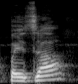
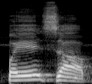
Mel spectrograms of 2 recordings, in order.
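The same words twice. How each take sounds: First: Said in the usual way. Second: पैसा split as पै, सा; syllable by syllable. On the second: Shown as a demonstration. Teacher showing learners पैसा, sounded out in parts. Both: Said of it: "इसे पढ़ेंगे".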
